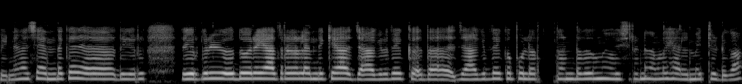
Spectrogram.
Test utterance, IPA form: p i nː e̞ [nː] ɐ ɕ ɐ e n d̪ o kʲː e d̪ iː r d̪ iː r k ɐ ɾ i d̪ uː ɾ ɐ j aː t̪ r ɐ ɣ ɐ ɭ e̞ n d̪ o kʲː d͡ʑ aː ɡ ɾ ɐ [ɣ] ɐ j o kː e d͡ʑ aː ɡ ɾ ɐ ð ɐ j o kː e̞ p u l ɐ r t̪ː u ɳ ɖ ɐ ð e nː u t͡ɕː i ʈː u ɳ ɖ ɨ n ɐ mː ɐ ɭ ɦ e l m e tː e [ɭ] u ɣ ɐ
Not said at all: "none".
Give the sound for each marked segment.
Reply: n, ð, ɽ

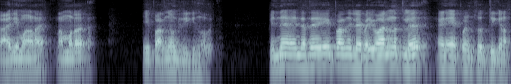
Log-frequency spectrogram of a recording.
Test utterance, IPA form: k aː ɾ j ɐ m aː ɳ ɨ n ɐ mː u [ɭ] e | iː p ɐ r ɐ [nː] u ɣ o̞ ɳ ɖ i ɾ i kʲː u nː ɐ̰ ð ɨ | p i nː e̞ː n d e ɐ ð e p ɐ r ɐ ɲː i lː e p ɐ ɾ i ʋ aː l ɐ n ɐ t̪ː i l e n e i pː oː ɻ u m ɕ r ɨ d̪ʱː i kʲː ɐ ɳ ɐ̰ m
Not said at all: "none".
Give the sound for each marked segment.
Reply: ɽ, ɲː

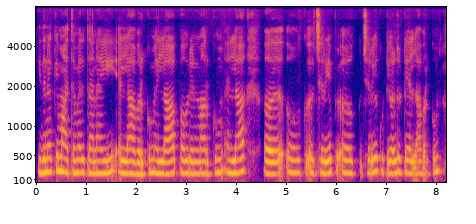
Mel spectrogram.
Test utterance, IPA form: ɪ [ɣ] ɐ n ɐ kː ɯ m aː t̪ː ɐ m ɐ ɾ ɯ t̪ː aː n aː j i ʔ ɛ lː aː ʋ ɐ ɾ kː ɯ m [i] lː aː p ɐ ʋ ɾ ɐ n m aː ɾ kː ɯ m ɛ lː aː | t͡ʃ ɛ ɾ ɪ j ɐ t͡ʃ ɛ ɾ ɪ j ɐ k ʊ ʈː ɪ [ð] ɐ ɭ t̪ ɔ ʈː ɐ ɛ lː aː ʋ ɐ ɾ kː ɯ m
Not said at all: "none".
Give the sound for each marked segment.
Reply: ð, ɛ, ɣ

